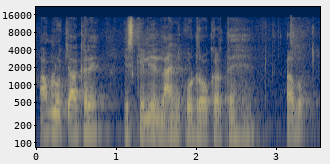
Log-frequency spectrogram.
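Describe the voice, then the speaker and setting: A male maths teacher lectures at the board in a mellow, dark voice. He walks through each step and poses questions to the class, then answers them himself. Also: mid-range voice, fairly even intonation, normal speed. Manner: explains step by step, asks and answers his own questions.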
